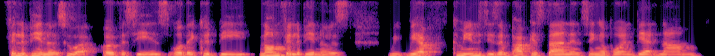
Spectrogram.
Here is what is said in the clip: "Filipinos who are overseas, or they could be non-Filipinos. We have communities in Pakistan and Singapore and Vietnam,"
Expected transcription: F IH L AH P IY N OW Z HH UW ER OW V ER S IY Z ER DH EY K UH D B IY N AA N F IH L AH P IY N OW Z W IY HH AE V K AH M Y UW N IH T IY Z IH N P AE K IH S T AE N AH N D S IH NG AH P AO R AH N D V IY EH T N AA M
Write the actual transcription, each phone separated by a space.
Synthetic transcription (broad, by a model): F IH L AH P IY N OW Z HH UW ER OW V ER S IY Z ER DH EY K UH D B IY N AA N F IH L AH P IY N OW Z W IY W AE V K AH M Y UW N IH T IY Z IH N P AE K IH S T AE N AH N S IH NG AH P AO R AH N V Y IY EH T N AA M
